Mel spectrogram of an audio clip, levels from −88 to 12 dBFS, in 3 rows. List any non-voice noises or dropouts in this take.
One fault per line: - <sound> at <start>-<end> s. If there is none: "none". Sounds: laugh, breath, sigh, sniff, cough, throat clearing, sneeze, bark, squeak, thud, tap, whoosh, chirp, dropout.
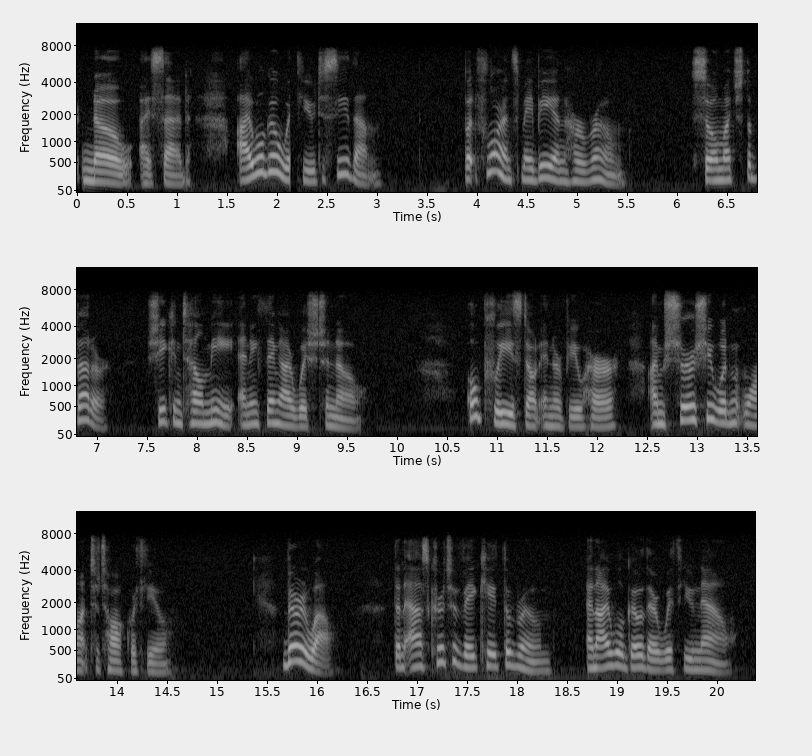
- dropout at 2.1-2.2 s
